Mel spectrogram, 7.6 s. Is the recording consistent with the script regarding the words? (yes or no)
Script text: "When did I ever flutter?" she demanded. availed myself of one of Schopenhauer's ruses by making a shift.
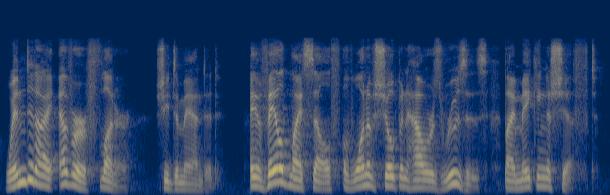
yes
